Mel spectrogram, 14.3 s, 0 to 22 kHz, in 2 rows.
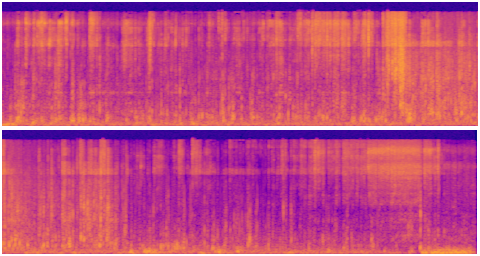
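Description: Running noise of a moving express train heard from an open coach window: wheels rattling on the rails with wind buffeting the microphone. About 13.5 s in the sound jumps suddenly louder and deeper.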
